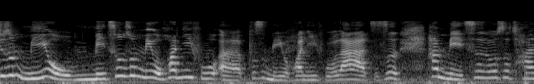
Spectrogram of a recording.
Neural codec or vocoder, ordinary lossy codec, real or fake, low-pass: none; none; real; none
